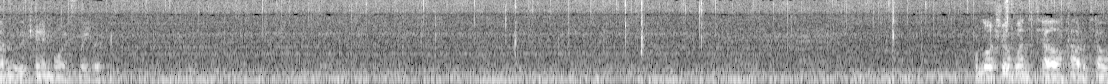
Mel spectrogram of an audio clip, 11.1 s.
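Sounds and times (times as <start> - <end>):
egg frying in hot oil: 0.0 - 11.0
oil popping: 2.2 - 10.8.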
